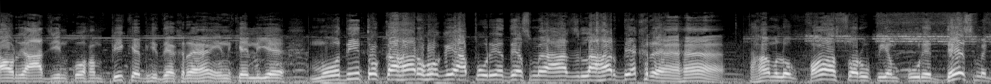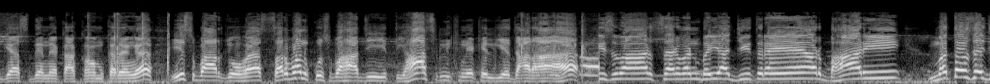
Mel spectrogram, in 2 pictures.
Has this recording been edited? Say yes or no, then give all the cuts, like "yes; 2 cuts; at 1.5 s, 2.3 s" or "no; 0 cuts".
yes; 4 cuts; at 3.0 s, 7.4 s, 11.5 s, 16.0 s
